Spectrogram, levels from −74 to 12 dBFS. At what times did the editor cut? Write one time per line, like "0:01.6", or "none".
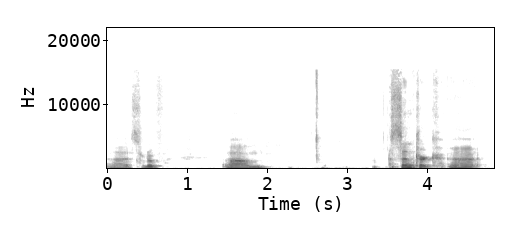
0:03.4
